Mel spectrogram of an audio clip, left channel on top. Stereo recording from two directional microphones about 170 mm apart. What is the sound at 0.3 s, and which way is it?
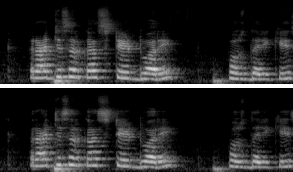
A woman's voice, 15° left (ahead or behind).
